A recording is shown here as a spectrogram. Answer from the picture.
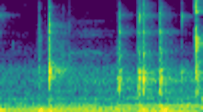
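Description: Irregular clicks of a computer keyboard and mouse, about eight in two seconds, over a low steady hum.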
